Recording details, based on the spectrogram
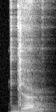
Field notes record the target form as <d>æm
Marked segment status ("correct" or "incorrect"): incorrect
